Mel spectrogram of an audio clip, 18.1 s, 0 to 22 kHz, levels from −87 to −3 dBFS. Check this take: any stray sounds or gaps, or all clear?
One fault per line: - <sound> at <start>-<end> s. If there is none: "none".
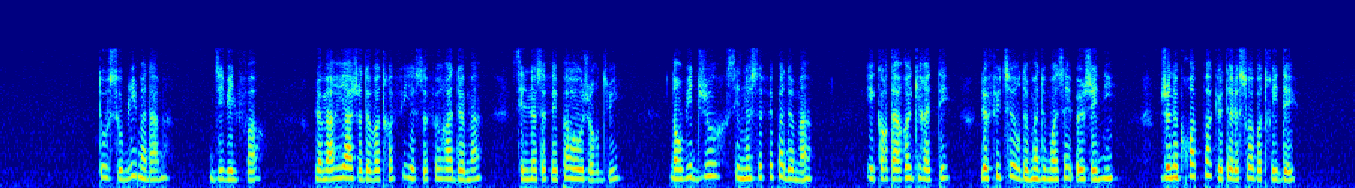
none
